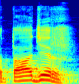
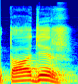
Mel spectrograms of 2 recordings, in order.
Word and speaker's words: تاجر: ادائیگی ہوگی پنجم، پنجم۔ تاجر، صحیح تلفظ ہوگا تاجر، جیم کی نیچے زیر آئے گی تاجر۔ بھیانک، صحیح تلفظ ہوگا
